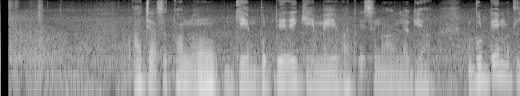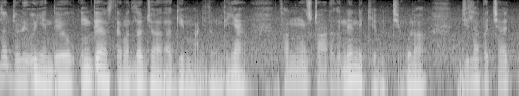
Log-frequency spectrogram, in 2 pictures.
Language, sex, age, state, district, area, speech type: Dogri, male, 18-30, Jammu and Kashmir, Kathua, rural, spontaneous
